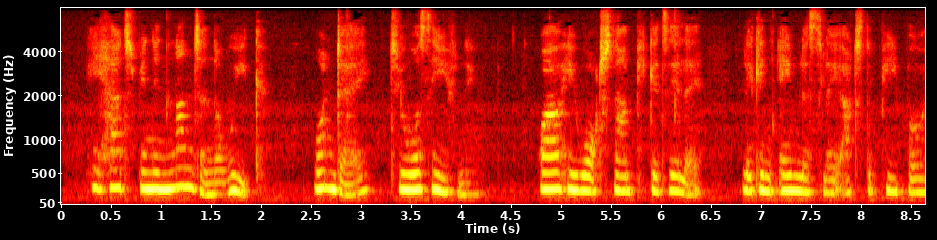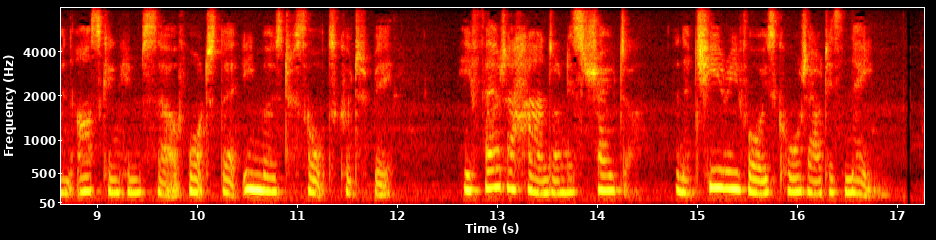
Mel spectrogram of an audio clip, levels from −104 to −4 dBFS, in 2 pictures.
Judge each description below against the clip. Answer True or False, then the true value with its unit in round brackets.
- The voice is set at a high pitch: True (225 Hz)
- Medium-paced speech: True (155 wpm)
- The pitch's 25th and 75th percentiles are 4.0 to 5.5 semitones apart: False (3.2 semitones)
